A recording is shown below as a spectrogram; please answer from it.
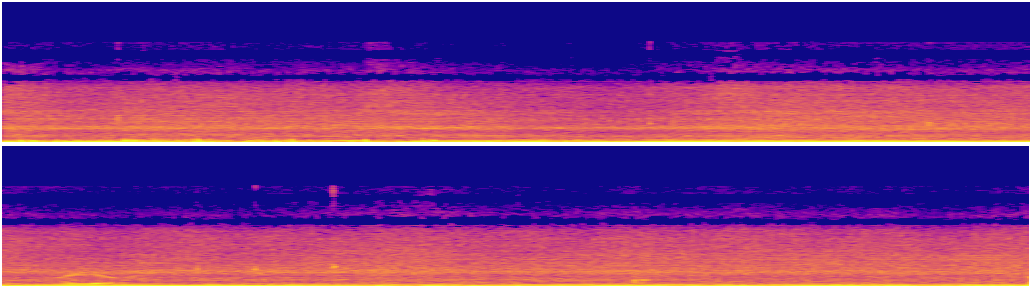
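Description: An engine running steadily as a low, even drone, with a couple of brief voice-like sounds over it.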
